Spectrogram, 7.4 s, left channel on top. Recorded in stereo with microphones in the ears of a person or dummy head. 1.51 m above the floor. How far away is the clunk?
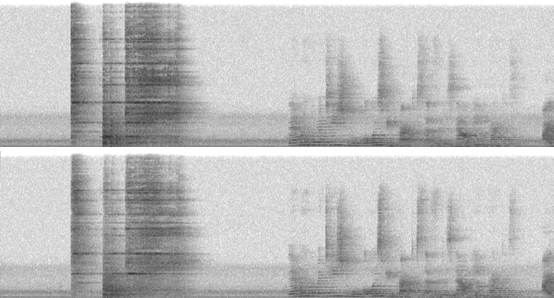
About 1.0 m.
